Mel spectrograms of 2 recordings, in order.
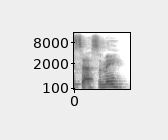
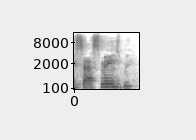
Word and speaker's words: sesame: It's kind of like the word sesame. A lot of people say sesame. Sesame. Yeah. It's like, it's still 3 syllables.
